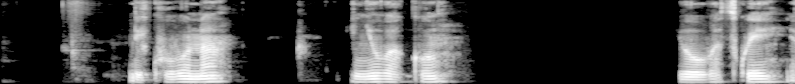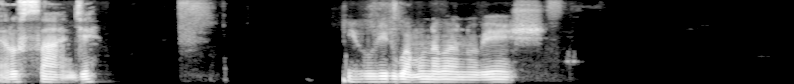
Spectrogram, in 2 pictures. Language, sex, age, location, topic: Kinyarwanda, male, 18-24, Musanze, government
